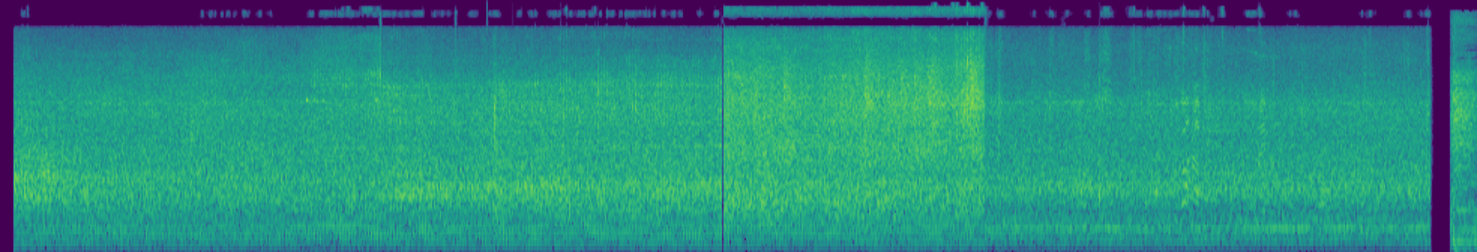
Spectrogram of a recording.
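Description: Outdoor street sound: steady road traffic noise with indistinct voices. It changes abruptly at picture cuts, and is louder and brighter for about three seconds from near the ten-second mark.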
